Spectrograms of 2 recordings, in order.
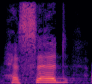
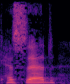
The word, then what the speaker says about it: hesed: Steadfast love, it's the Hebrew word hesed, or pronounced something like hesed.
